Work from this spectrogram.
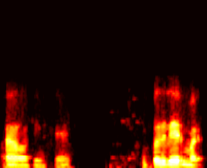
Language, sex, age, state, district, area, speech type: Tamil, male, 30-45, Tamil Nadu, Sivaganga, rural, conversation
